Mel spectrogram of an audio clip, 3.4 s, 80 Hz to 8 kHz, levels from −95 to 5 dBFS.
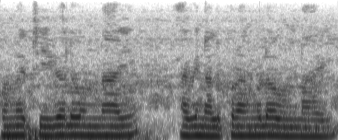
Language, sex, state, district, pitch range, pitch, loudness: Telugu, male, Telangana, Mahabubabad, 145-150 Hz, 150 Hz, -13 LUFS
